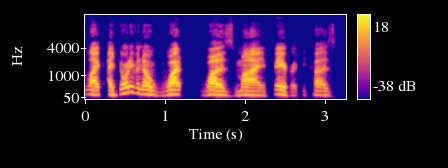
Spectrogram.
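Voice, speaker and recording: Bright, excitable man reacting casually. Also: medium pitch, normal speed, dry recording. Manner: animated, emphatic, slangy. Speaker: reaction video host. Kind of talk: casual opinionated reaction commentary.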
